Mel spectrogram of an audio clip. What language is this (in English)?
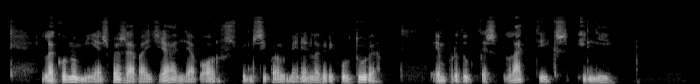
Catalan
